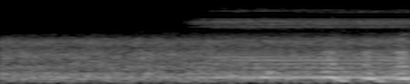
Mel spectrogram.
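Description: A flying insect buzzing, a steady hum that sets in about halfway through, over a steady rush of running water.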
